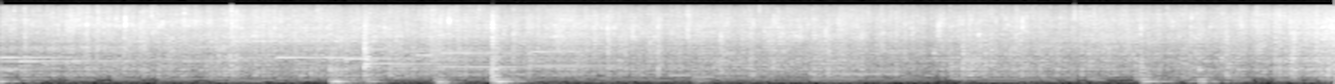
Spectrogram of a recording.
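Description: Salmon pieces sizzling steadily as they pan-fry in oil in a nonstick frying pan. A few light knocks come as the pieces are turned with metal tongs, a cluster of them about three to four seconds in and two more near the end.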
